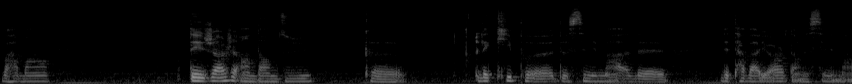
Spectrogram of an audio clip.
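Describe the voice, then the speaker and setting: With a Chinese accent, a woman speaks in a very deep, low pitch, her tone dark and mellow and marked by vocal fry. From China. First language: Chinese (speaking French). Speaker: film director. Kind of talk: interview. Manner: halting, with many hesitations.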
